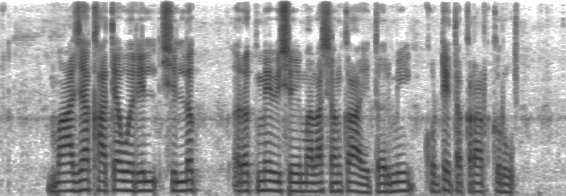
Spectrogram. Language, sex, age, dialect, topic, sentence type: Marathi, male, 18-24, Standard Marathi, banking, question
